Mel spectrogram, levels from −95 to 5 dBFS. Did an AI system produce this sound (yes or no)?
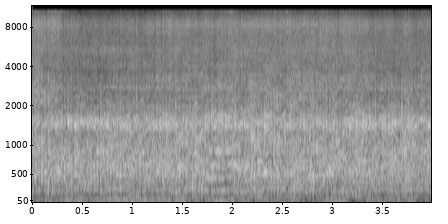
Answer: yes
